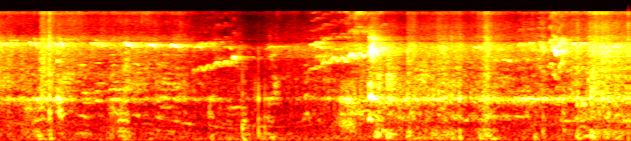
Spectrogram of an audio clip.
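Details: Fighting monkeys, angry: a dense run of raspy, noisy screeches and short squeals, with a brief dip near the middle before the harsh calling picks up again.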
